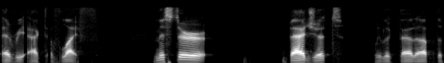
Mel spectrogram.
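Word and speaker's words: Bagehot: and interlaced With Every Act of life Mr badget we looked that up the pronunciation physics in physics and politics Endeavors to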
